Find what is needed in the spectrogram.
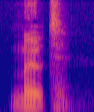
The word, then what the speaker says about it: moot: Moot. – Moot. – Yeah, you know, it's a moot point, not a mute point.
